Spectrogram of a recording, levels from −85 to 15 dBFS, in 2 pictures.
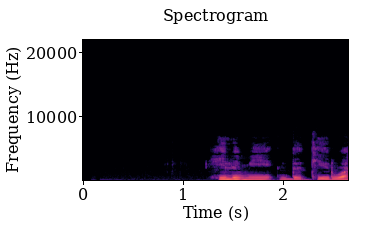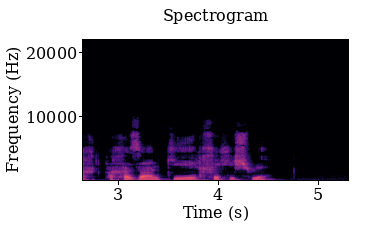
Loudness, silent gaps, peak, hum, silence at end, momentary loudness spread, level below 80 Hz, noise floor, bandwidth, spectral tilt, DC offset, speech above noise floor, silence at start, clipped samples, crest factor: -29 LUFS; none; -10 dBFS; none; 0.8 s; 10 LU; -60 dBFS; -75 dBFS; 8 kHz; -7 dB/octave; under 0.1%; 47 dB; 1.3 s; under 0.1%; 20 dB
